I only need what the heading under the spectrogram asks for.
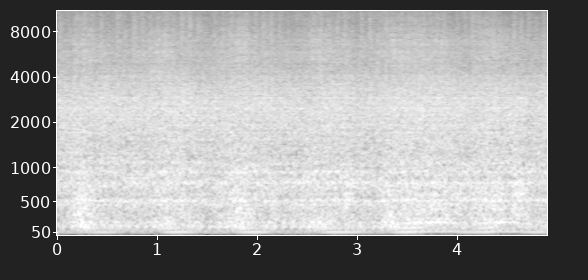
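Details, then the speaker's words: MGB Mark IV roadster (1965-1980) in neutral, choke out, fuel lines to be disconnected for fuel pump removal; engine unexpectedly starts and runs slightly uneven and raspy on residual fuel drawn from the line into the carburettor. "I didn't think it would do it shows how much I know I'm going to let it run for a little bit the door sucks up all the fuel in that fuel line"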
